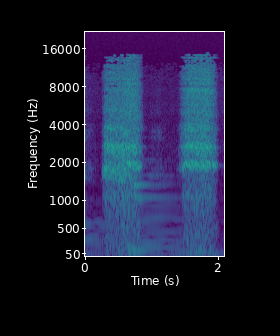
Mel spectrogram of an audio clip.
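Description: Two short breathy huffs, each about half a second, into the microphone of a Retevis RT3S handheld radio to test its voice-activated transmit; the radio's VOX does not key up. Soft piano background music plays underneath.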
